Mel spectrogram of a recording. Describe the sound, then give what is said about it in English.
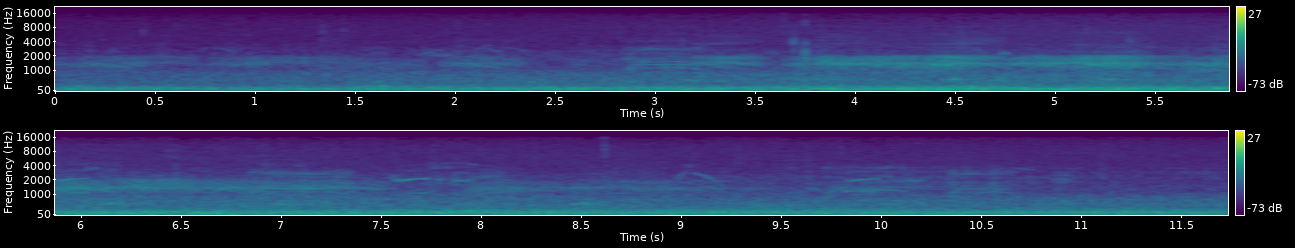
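A large winter roost of rooks, black birds of the crow family gathered in the thousands, caws continuously at Buckenham Marshes, a marshland and reed bed, a dense chorus of overlapping harsh calls from many birds at once, some louder, over a steady low rumble of background noise. “I'm welcomed by a roost of rooks, a black feathered bird in the crow family, who gather here in the thousands during the winter months.”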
